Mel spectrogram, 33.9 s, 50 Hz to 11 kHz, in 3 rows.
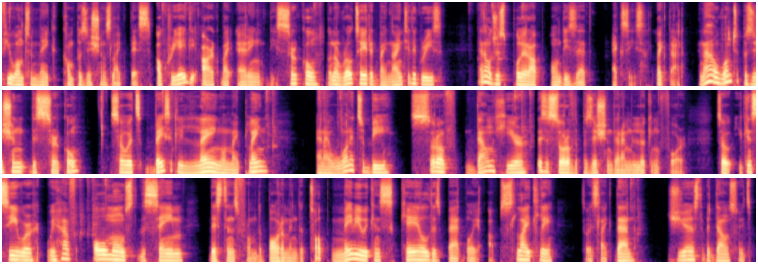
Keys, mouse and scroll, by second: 15.5 0, 16.9 scroll up 1.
